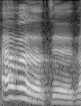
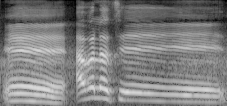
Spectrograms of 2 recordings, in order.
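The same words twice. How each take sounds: First: Said in the usual way. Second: Drawn out. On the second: Real, not acted. Parent coaxing toddler to walk.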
